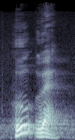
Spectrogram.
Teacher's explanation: çok ince bir şekilde hu değil de o uyu arası bir sesle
